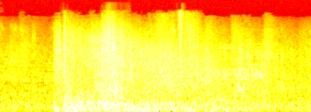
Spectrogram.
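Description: Artillery fire on a Napoleon Total War battlefield: a deep cannon boom erupts and rumbles out over a second or so, followed by fainter distant reports and a continuous battle din.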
